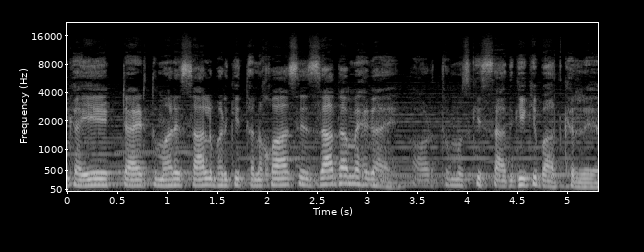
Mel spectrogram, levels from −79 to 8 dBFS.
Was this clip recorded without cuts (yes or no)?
no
